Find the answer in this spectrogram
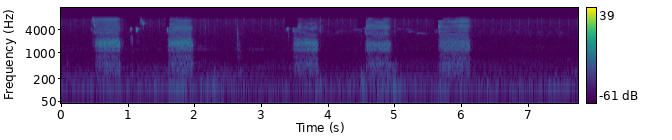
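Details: Barn owl owlet in a nest box on an April 2023 evening; five harsh, breathy screeching hisses, each about half a second long, repeated roughly every second, with a constant low hum underneath.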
